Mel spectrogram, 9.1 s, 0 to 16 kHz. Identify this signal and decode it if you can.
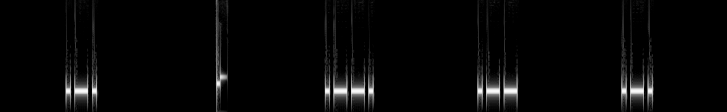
Morse code, heard as a keyed tone, about 22 wpm, spaced as for 6 wpm, 700 Hz. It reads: R PWR
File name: Top 90 QSO Elements - 8x Character Spacing - 22wpm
